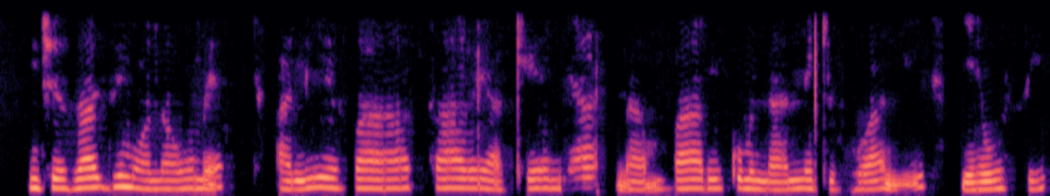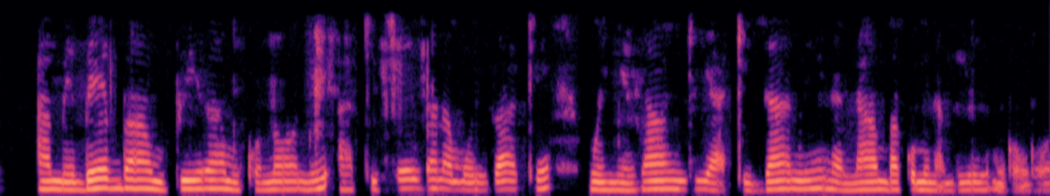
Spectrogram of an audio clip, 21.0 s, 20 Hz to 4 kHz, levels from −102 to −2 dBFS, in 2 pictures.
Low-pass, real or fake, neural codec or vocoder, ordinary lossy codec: 3.6 kHz; fake; vocoder, 44.1 kHz, 80 mel bands, Vocos; AAC, 32 kbps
